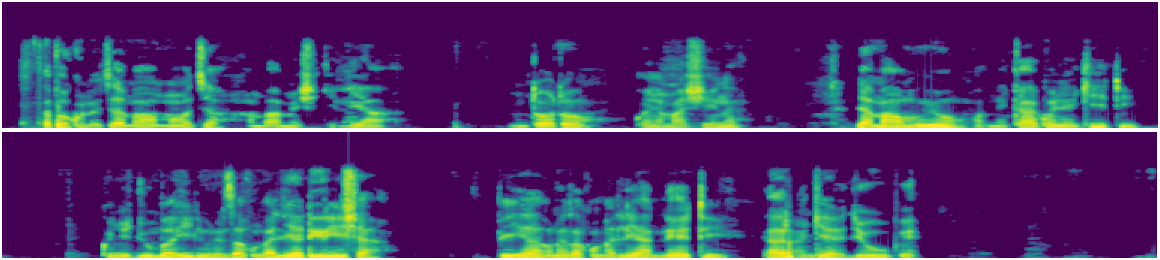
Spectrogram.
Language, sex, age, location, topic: Swahili, male, 18-24, Nakuru, health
